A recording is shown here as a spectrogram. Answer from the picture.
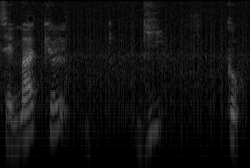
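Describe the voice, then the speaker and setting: Noticeable background noise fills the recording. Over it, the man's intonation is lively. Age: 60s. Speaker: magnet fishing youtuber. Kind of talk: angry vlog rant. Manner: animated; halting.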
